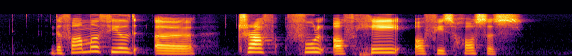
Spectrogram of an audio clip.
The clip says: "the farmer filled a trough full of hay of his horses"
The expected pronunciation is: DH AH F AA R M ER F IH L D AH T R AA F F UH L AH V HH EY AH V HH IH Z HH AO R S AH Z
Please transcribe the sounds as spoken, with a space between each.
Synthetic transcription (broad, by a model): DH AH F AA M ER F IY L D AH T R AA F F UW L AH F HH EY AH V HH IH S HH AO S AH S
